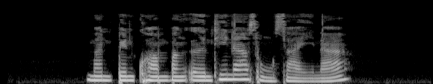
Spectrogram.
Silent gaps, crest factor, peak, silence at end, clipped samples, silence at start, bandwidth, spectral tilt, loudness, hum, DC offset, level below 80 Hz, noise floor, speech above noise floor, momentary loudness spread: none; 16 dB; -4 dBFS; 0.85 s; under 0.1%; 0.85 s; 11.5 kHz; -6 dB/octave; -18 LUFS; none; under 0.1%; -42 dBFS; -60 dBFS; 44 dB; 6 LU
